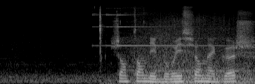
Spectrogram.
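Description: A magic spell bursts with a shimmering, sparkling whoosh.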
